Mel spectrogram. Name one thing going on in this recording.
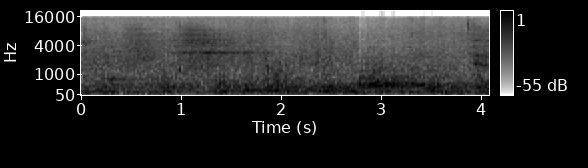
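A mug clinks down on a wooden table.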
